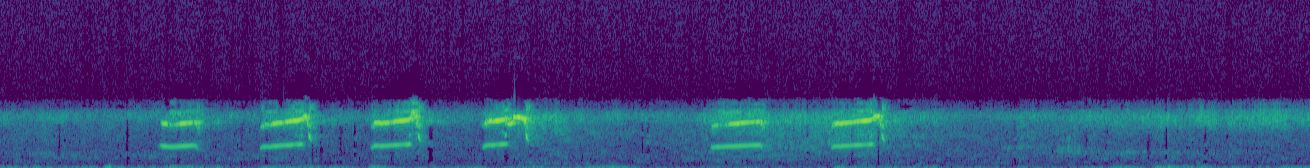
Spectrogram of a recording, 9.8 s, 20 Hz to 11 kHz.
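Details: Snowy March 11, 2023 in Minnesota: a female bald eagle, wings spread over her nest, defends her egg against an intruding young eagle with a run of four quick piping whistles, a pause, then two more, light wind underneath.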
